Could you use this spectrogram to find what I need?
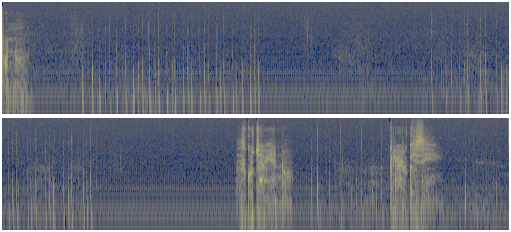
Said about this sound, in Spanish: Y para empezar, vamos a empezar con un ASMR. Claro que sí. Voy a empezar tocando este teléfono.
